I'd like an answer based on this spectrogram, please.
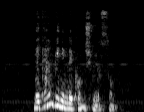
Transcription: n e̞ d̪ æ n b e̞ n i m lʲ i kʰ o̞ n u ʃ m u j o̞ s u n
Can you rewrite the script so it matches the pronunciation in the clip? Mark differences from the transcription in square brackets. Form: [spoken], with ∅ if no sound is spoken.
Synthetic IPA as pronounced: n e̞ d̪ æ n b e̞ n i m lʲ [ɛ] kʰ o̞ n u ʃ m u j o̞ s u n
